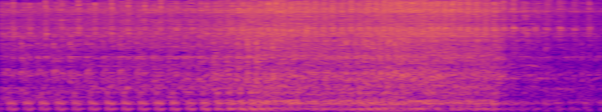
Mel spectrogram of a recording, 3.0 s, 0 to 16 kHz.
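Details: Hero Super Splendor BS4 single-cylinder idling with steady thump and only faint residual valve tapping, after tappet and timing chain noise repair; much quieter than before.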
